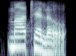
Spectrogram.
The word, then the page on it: Martello: Indian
